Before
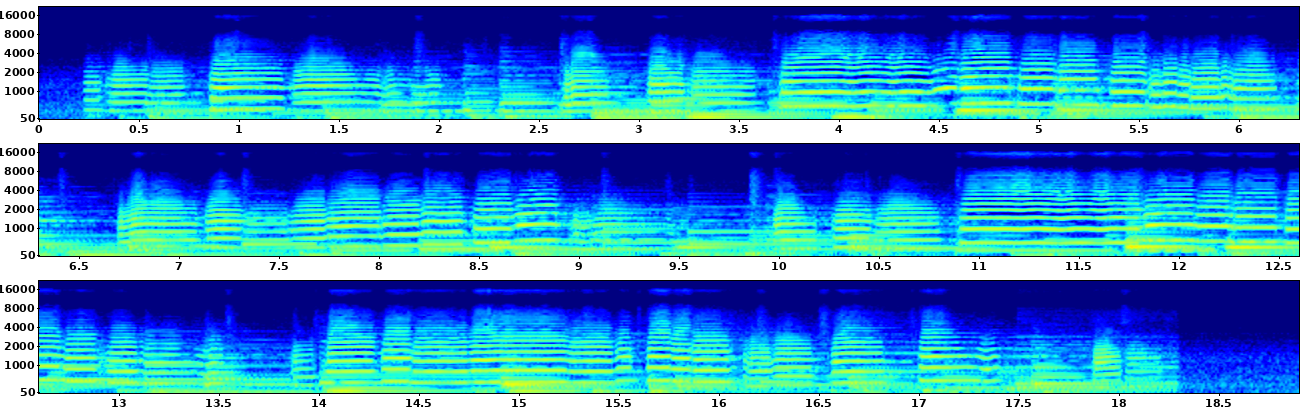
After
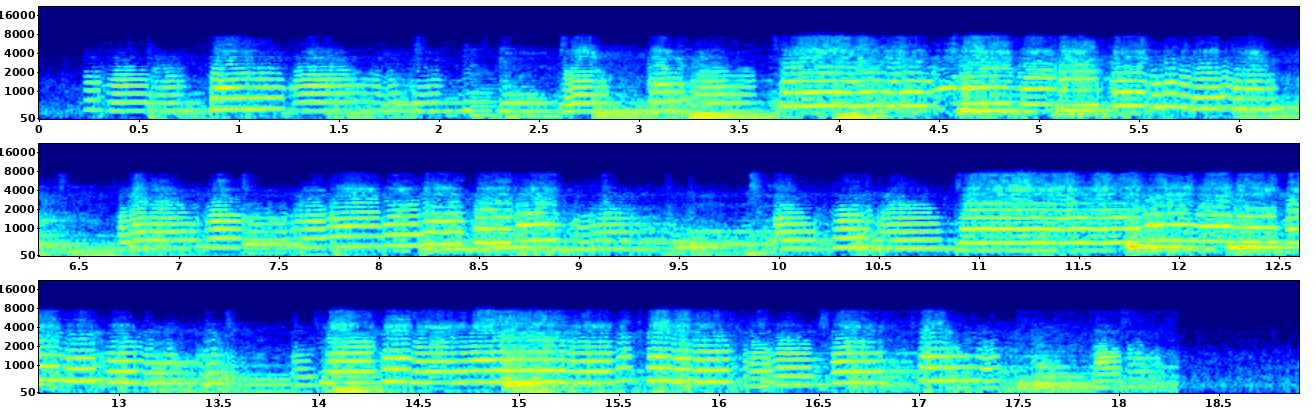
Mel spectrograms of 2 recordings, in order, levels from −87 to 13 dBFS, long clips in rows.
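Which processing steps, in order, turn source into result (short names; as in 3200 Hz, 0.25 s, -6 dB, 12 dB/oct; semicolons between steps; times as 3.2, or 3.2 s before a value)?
2.84–3.41 bell 1100 Hz -7 dB -> +4.5 dB 0.79 oct; gain +4 dB; Speex 8 kbps 16000 Hz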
